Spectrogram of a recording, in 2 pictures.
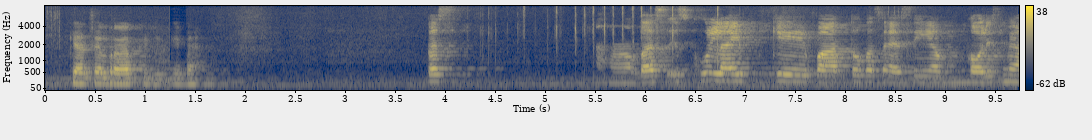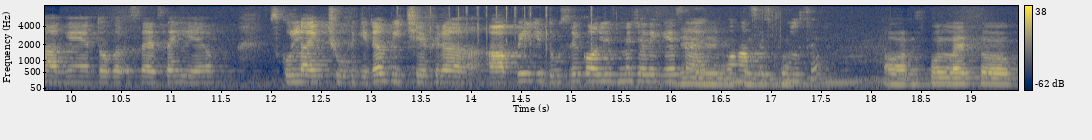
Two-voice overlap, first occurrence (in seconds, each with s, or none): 16.0 s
